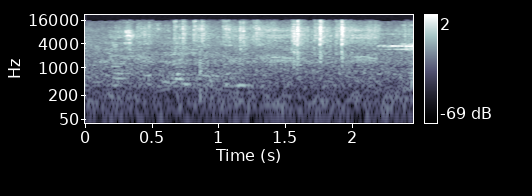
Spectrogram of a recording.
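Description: Indistinct chatter of a crowd of people, with a few brief rustles near the end.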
